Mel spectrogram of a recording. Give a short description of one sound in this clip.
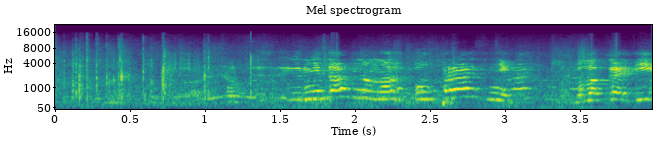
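A young woman speaks cheerfully through a microphone over loudspeakers.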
